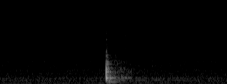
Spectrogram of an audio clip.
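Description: A glass knocks on a table.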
